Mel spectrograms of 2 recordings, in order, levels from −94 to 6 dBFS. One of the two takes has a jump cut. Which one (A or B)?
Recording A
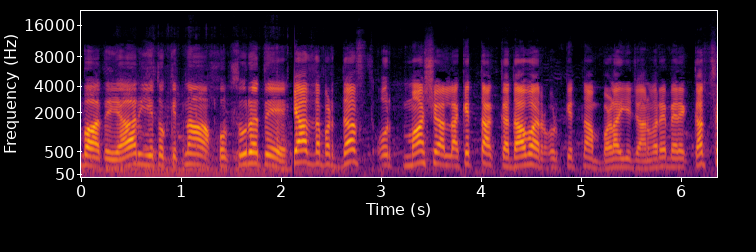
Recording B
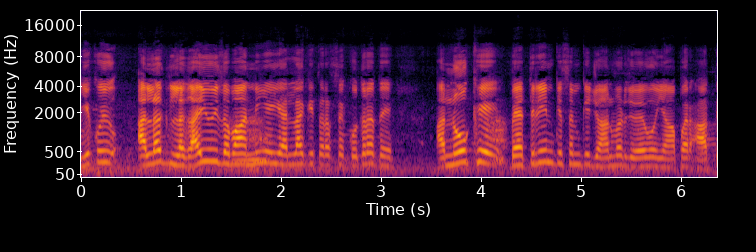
A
